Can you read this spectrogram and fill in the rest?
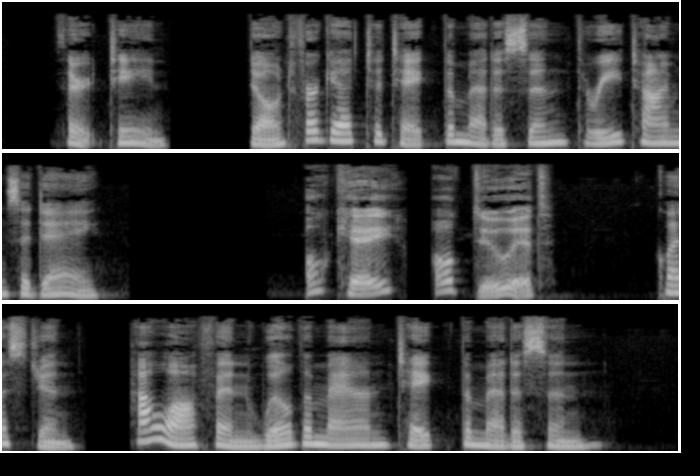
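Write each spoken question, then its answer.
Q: How often will the man take the medicine?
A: 3 times a day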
